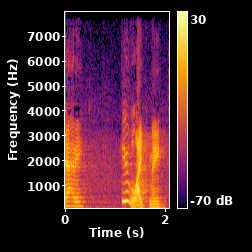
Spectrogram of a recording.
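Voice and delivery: put-on sweetest angelic little-girl voice, sing-song. A father retells his girl looking up at him to ask: imitating Catherine's sweetest voice. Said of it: "in the sweetest voice I've ever heard".

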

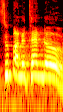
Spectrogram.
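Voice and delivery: put-on screaming loudly in a Nigerian accent. Retelling his mom coming out of the room with a gift, imitating mom's Nigerian-accent scream. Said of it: "with her Nigerian accent".

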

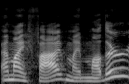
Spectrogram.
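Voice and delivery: normal talking voice

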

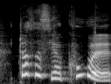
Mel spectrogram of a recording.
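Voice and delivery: loud, high voice while laughing. Recounting how a man mimicked the speaker's own way of speaking: retelling him laughing while mimicking. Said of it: "er lachte so und sagte".

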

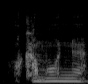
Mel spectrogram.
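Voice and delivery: very soft, quiet, fed-up, exasperated disbelief. Showing how a phrase tells it's not the first time he's said it, exasperated. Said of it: "See if we say it like this".

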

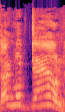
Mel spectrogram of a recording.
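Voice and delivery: yelled, pitched very high. Oscar calls to the others as they crawl through the air; yelled. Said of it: "yelled Oscar".

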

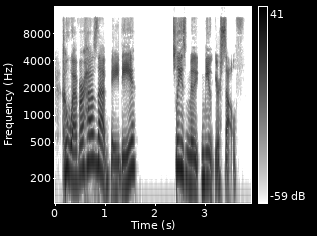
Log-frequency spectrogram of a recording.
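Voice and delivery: ordinary talk, nothing marked

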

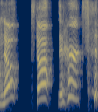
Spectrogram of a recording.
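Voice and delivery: mock urgent, high, pained yell. Recounting a painful moment with a partner, retelling a yell. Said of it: "I started to yell".

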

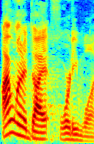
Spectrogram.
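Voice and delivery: put-on deadpan. Retelling a woman's reply after hearing someone's age, imitating a deadpan reply. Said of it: "She just looks deadpan and she goes".

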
